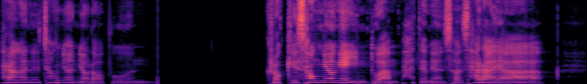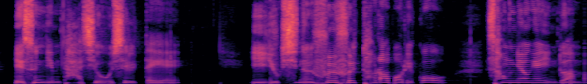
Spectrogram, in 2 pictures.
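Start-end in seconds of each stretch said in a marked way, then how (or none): none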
